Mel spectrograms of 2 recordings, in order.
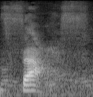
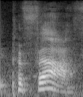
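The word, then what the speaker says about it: Pfaff: in memory of kristin faff yes some people might say piffaf but they're idiots i say faff because it's cooler people are idiots anyways you say right kristen faff i know that there's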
